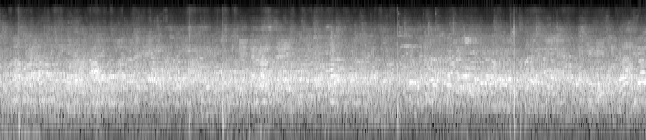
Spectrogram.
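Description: A crowd of spectators chatters steadily nearby.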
